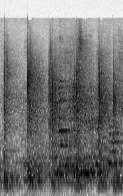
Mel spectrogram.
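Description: Thuds in a steady beat about twice a second, like feet and hands marking counts in a dance rehearsal.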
